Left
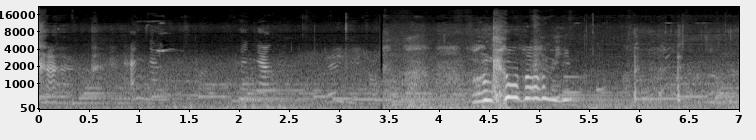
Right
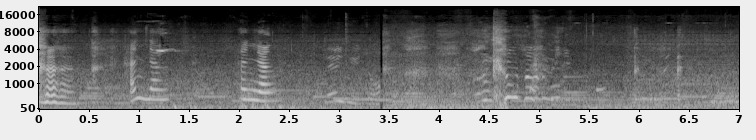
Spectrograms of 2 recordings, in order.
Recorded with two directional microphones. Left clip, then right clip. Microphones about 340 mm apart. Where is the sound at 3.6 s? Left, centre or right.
Centre.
